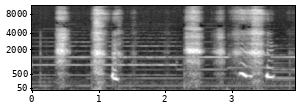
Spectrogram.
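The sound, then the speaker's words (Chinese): A woman bursts into tears, with several breathy, gasping sobs broken by short, high, wavering whimpers over a faint steady hum. “三千代失声哭了出来。”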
